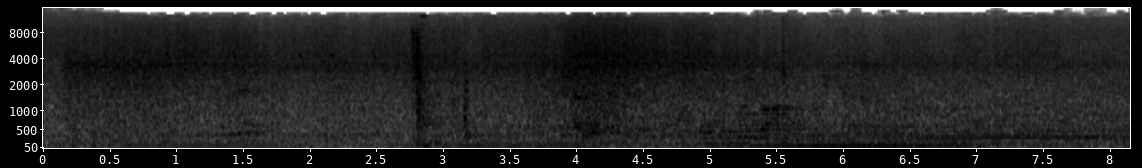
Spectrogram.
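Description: Steady rushing background noise with a low hum, and a single knock about three seconds in.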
